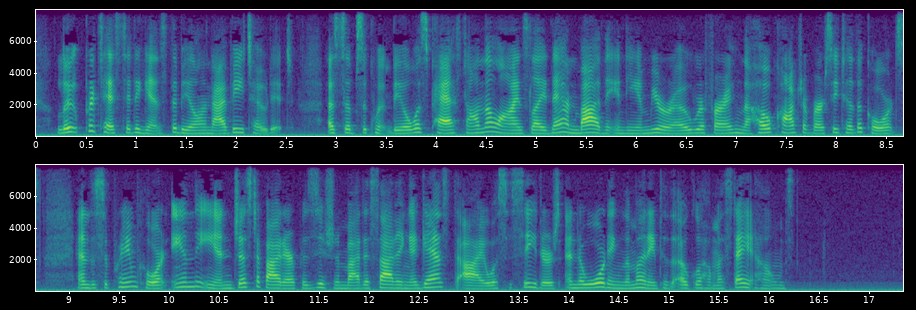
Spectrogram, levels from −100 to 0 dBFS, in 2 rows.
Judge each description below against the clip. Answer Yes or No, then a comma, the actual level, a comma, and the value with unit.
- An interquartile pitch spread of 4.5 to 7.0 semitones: No, average, 3.5 semitones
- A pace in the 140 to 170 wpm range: No, average, 195 wpm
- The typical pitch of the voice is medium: No, high, 210 Hz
